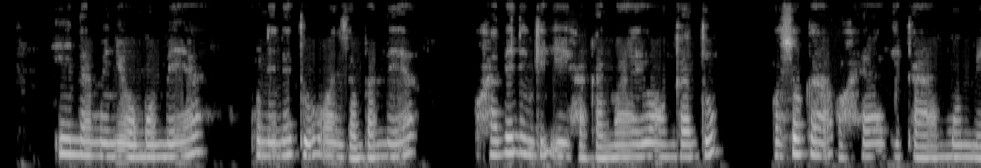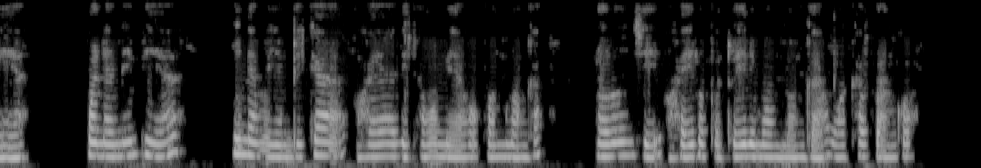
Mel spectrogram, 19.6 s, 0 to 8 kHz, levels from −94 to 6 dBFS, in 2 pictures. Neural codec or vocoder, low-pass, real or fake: none; 7.2 kHz; real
